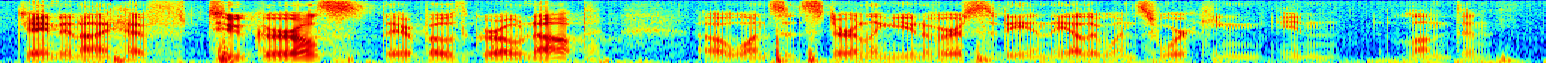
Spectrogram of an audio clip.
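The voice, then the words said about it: American accent. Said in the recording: “You'll notice by my accent, I don't come from Scotland. I'm originally from America.”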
